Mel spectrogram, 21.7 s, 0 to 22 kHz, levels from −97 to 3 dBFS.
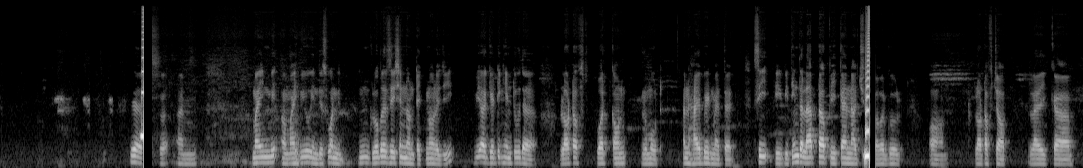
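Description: Unstable filter, at 2.79 to 3.03 s and again at 17.24 to 17.50 s in this speech. A recursive filter's feedback runs away, so a tone feeds on itself: first around 700 Hz, swelling to a harsh clipped squeal within 78 ms and then cutting to 171 ms of silence as the numbers overflow. The second, a lower tone near 300 Hz, builds over 137 ms before dropping out for 128 ms while the filter resets.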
